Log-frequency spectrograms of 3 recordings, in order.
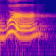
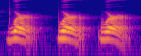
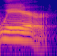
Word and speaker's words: were: By the way, to pronounce it, you start with a W. Make sure that there is no vowel in between and you pull the tongue in for the R. Were. Not where.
